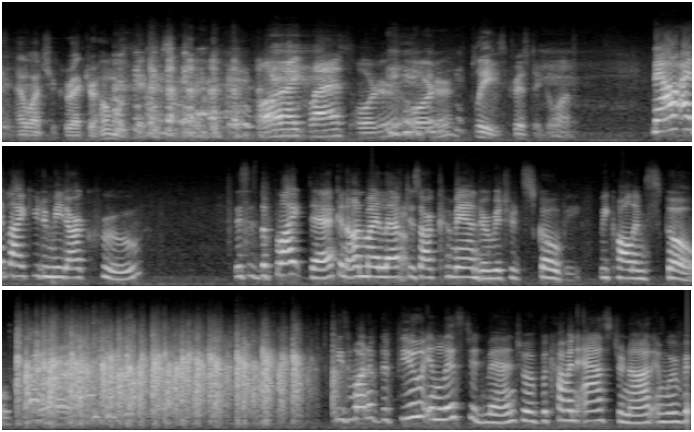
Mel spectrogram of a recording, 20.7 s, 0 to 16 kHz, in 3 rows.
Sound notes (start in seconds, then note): 13.9 applauding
